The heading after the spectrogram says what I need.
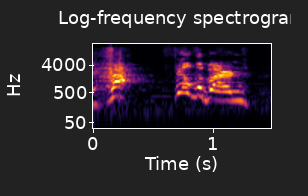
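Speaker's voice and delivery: cackling. A player on their turn in a game taunts a flame: cackling. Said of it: "I'll just cackle at it and say".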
